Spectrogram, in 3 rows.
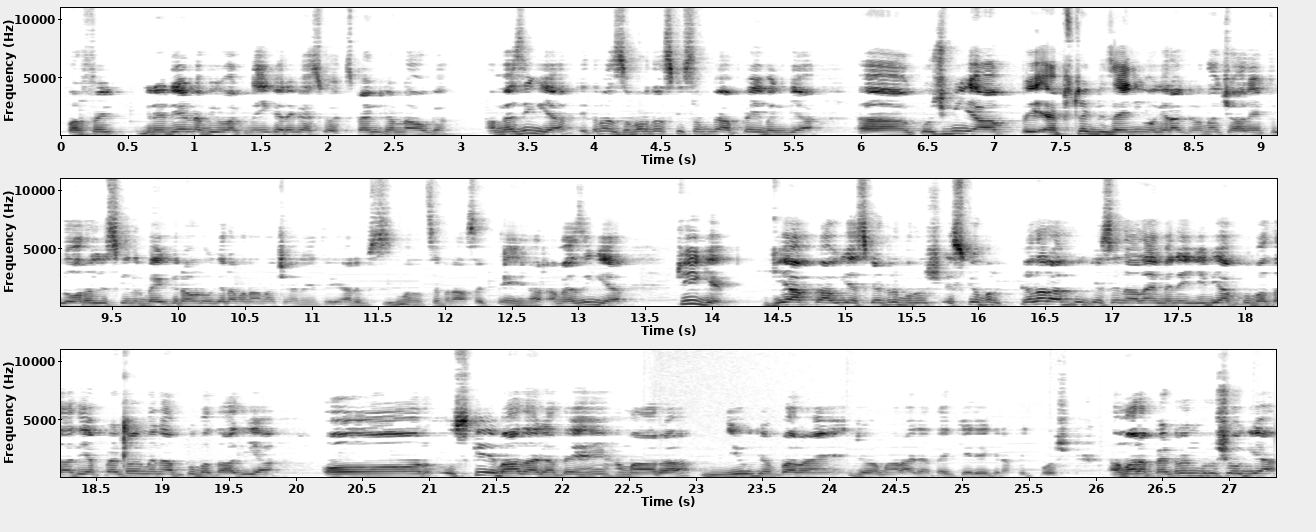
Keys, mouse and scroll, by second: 0.5 double click, 6.1 scroll down 1, 13.6 v, 15.3-16.1 typing, 16.3 shift+click, 19.8 Delete, 23.0 Delete.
